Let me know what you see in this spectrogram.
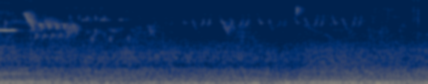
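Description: A small bird singing in quick series of short, high chirps, over a steady low background rumble.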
